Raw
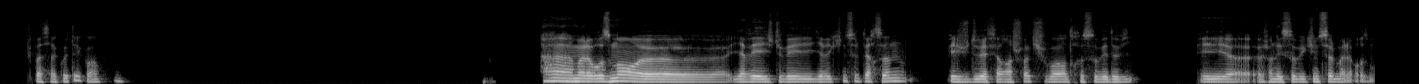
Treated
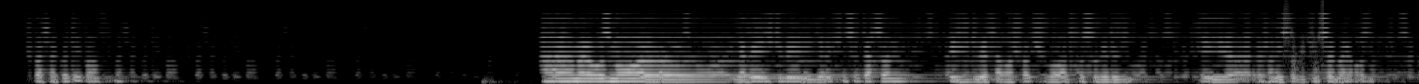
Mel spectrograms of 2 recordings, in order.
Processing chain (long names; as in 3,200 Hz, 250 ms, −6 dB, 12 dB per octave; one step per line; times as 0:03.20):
every partial snapped to a pitch grid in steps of 4 semitones
echo with a time of its own for lows and highs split 350 Hz, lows 158 ms, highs 798 ms, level −16 dB
0:12.83–0:13.24: power curve on the samples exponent 1.4
level −2.5 dB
